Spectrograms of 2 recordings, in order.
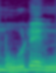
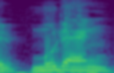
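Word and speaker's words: หมูเด้ง: ใน ข่าว ทั่ว โลก แต่ ปรากฏ ว่า พอ ฟัง แล้ว ฝรั่ง เรียก ออก เสียง เด้ง ไม่ ได้ ครับ กลาย เป็น หมู แดง หมู แดง ออก ฟัง รู้ สึก เหมือน หมู แดง ลูก ฮิปโป แครส ก็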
